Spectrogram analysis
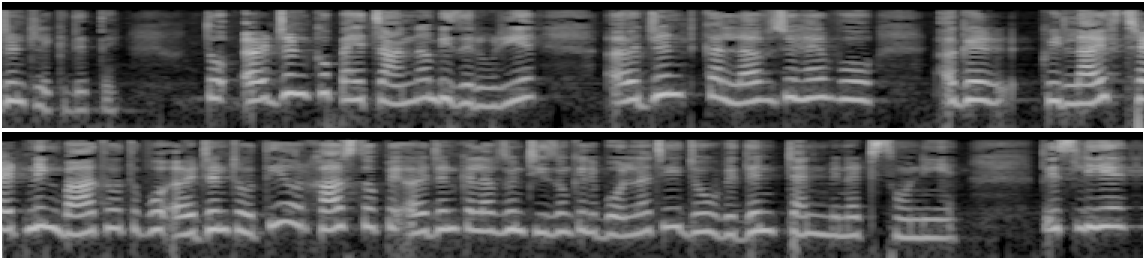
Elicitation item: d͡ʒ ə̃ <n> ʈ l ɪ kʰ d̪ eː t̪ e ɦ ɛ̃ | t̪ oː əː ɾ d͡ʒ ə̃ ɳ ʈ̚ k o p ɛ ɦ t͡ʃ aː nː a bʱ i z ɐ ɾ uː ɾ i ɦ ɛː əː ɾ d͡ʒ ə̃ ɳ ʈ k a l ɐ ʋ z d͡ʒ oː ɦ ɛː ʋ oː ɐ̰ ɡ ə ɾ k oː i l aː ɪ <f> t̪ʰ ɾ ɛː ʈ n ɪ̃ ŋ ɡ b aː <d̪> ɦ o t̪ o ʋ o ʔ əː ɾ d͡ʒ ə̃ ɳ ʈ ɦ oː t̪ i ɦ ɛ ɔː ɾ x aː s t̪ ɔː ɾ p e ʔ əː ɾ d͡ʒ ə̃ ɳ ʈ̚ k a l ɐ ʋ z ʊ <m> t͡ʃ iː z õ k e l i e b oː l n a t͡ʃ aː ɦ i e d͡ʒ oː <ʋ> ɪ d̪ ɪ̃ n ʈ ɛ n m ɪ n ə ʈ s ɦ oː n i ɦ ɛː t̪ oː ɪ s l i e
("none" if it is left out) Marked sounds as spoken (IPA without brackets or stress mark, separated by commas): ɳ, f, t̪, n, ʋ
